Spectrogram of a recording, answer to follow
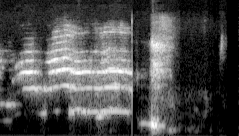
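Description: A high-pitched, drawn-out cry in the background, lasting about a second, then a short sound just after.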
